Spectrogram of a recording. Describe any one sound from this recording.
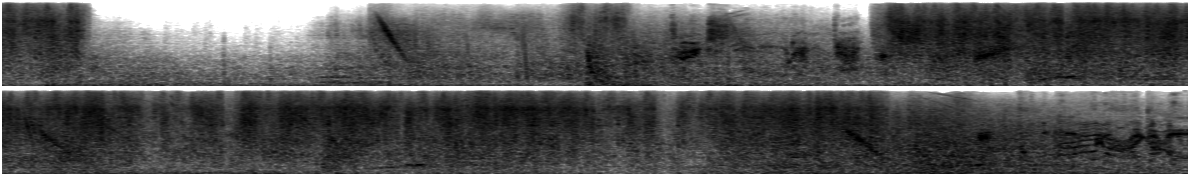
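Blasts boom with a low rumble.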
